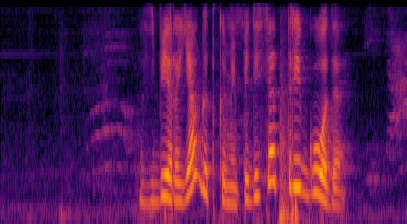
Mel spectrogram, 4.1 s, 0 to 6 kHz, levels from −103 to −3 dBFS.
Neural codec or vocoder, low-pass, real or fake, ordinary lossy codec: none; 5.4 kHz; real; none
